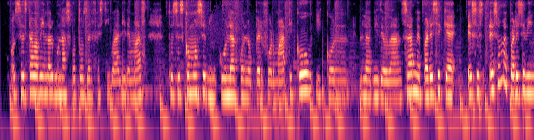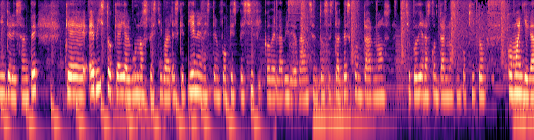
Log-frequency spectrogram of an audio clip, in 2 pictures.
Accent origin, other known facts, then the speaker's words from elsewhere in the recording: Bolivia; Porque yo vengo de Bolivia y conozco, aunque sea un poquito, del festival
